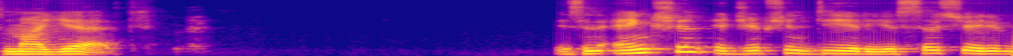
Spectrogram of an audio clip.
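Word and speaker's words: Ma'at: good that's lovely your inspiration oh it's actually pronounced mayette isn't ancient Egyptian deity associated with truth Harmony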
